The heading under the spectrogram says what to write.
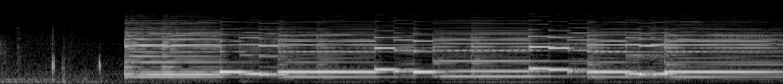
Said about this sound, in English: I want to hit your doorbell again and record the sound of it because it's amazing.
